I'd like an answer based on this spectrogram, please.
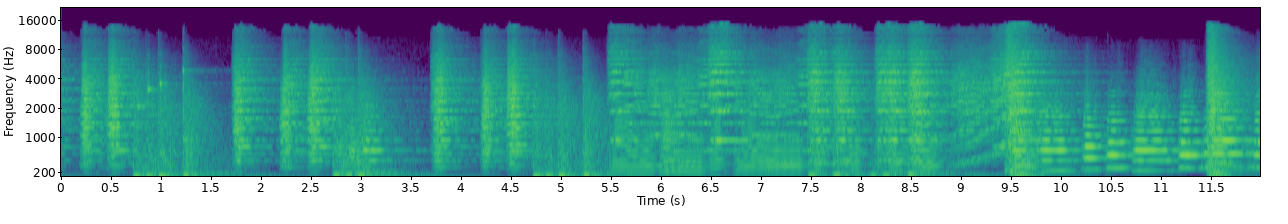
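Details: Loud orchestral music with booming timpani strikes and brass chords, repeating dramatic phrases throughout, with no animal voice heard.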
